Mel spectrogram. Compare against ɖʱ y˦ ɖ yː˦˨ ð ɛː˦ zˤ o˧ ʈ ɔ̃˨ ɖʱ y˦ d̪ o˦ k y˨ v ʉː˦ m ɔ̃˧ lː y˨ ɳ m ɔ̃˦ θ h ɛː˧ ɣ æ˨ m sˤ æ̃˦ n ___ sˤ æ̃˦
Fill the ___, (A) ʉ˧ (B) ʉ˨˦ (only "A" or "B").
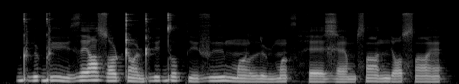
A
